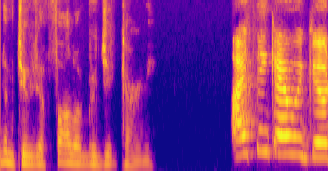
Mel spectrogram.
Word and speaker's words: Kearney: keep in touch Bridget Carney but it's spelled ke a r NE y like the other KY Carney uh thank you for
